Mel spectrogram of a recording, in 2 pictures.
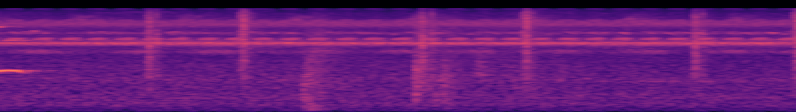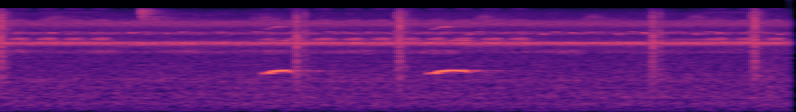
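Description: Mountain scops owl giving short, clear whistled notes, a pair about a second apart, over steady high insect trilling and scattered clicks.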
